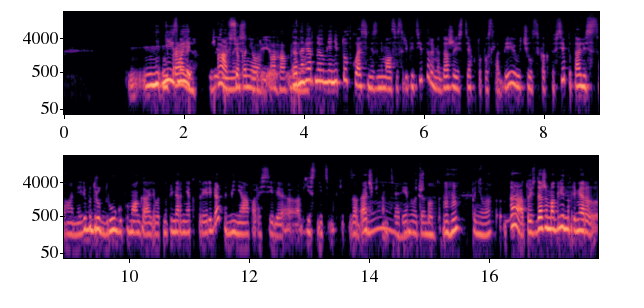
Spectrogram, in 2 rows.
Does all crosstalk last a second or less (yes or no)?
no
